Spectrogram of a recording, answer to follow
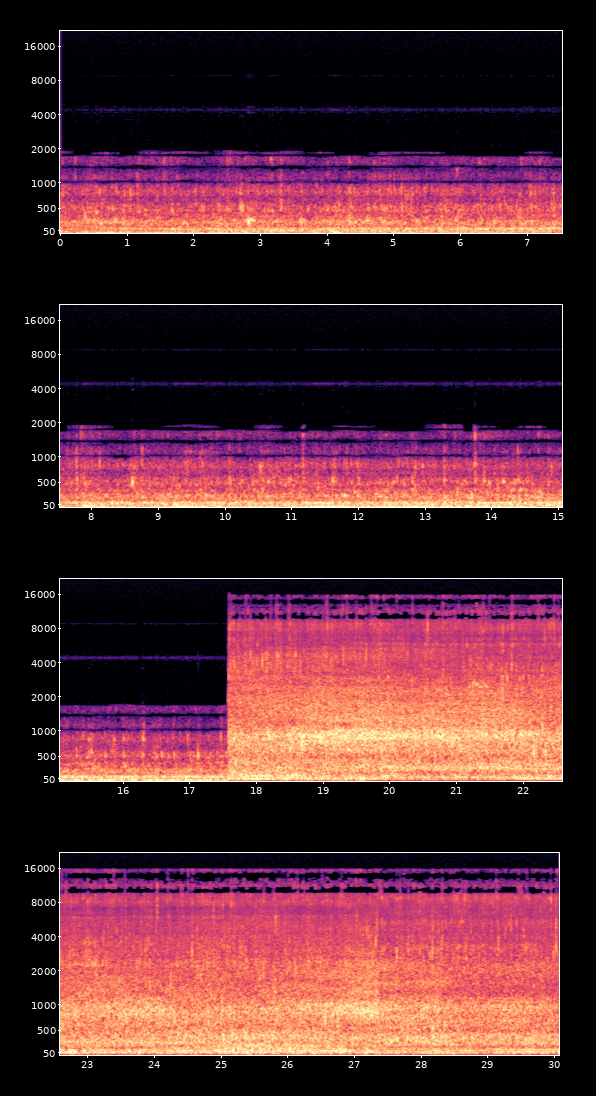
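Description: Small, shallow mountain creek running and trickling over gravel: a steady water sound. About two-thirds of the way in, it suddenly turns brighter and a little louder.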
